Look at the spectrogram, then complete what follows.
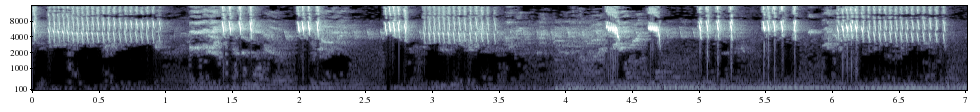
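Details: Small bird singing full tembakan variations for masteran: buzzy high trill bursts about a second long alternate with sharp, ringing single chips, repeated throughout.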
